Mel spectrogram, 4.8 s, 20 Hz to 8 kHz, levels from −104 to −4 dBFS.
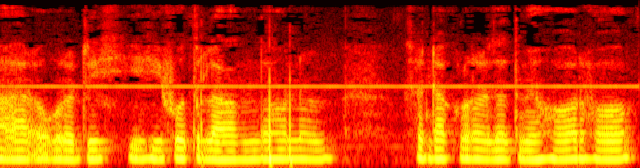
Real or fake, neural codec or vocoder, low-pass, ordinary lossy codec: real; none; 7.2 kHz; MP3, 32 kbps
